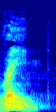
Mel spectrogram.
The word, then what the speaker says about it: rein: R E I N 발음 rain. rain 이렇게 되고요.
